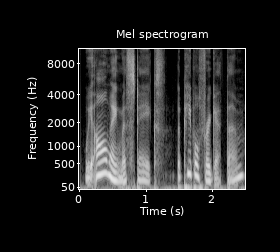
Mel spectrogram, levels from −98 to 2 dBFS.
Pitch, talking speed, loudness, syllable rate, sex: 205 Hz, 190 wpm, -18 LUFS, 5.6 syllables/s, female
